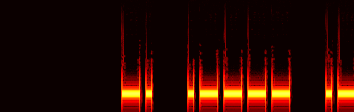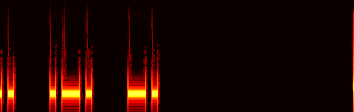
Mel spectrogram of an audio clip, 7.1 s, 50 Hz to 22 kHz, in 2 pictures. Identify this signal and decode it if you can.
Morse code, heard as a keyed tone, about 20 wpm, spaced as for 15 wpm, 700 Hz. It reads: N1RRN
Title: 055 Lesson 10g - Letter r - Call Signs 20wpm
